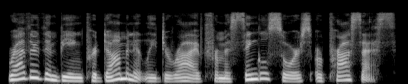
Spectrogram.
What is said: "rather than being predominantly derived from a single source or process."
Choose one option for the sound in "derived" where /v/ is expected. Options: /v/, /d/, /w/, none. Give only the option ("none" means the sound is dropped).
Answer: /v/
